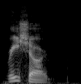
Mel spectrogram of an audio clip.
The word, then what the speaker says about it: Richard: So we got Taiwan Jones, DeAndre Washington, and Jalen uh, Richard. Is that how you pronounce mm-hmm. that? – Richard. Richard. Let's let's calm down with that depth chart.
